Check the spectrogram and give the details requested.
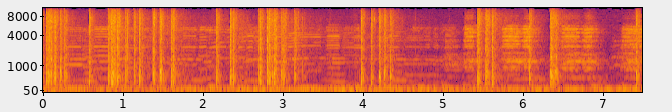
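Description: Fireworks display: a dense, irregular run of bangs and crackles from bursting shells, several a second, with music playing throughout.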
